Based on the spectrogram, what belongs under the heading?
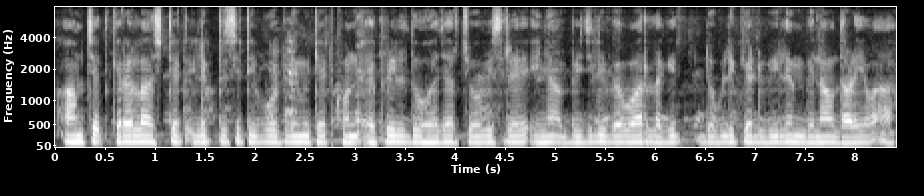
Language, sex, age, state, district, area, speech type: Santali, male, 18-30, West Bengal, Dakshin Dinajpur, rural, read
